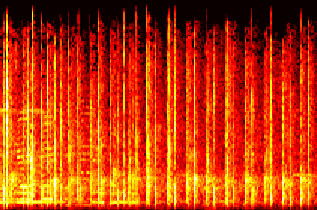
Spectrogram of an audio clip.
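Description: Audience clapping, many quick claps at an irregular pace, over music with a held note and voices in a large gymnasium.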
